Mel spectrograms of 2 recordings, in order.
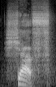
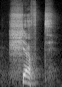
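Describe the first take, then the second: First: "shaft" said as shaf, the final t dropped; Jamaican, no final t. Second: Said in the usual way. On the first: Shown as a demonstration. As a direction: drop the t at the end of "shaft". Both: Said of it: "You don't pronounce the T at the end".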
